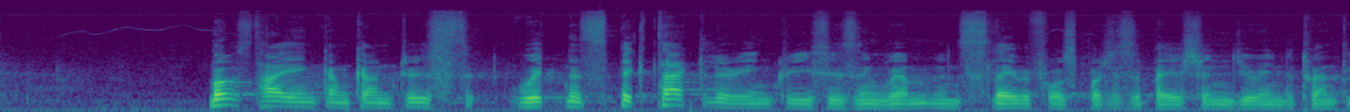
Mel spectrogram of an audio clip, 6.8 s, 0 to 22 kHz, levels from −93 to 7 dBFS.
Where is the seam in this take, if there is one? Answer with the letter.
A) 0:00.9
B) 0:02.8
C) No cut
C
